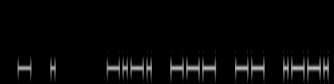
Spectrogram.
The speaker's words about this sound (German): Das Ausgangssignal für die heutige Sendung ist das in einem Morse-Code übersetzte aus dem Jahr 1933 stammende futuristische Manifest La Radia von F.T. Marinetti und Pino Masnata.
